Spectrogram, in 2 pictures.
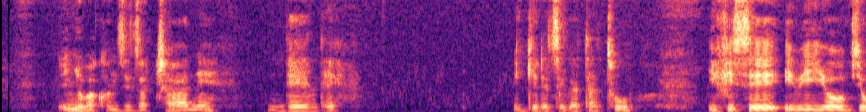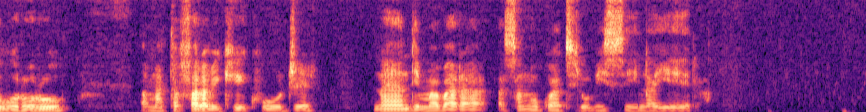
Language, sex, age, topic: Rundi, male, 25-35, education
